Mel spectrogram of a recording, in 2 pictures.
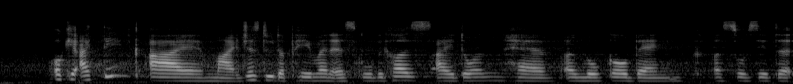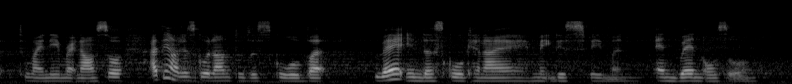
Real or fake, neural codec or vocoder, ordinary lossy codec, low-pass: real; none; none; none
